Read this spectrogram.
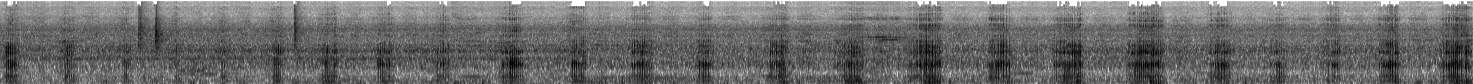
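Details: Chotu, a pet Labrador Retriever, snoring in sleep: rough, breathy snorting bursts pulse about once a second with uneven loudness, over a low steady room hum.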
